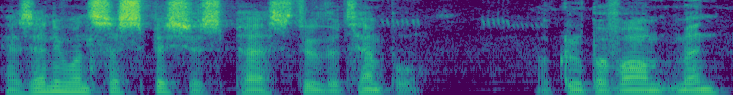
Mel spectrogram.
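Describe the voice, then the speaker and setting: A deep-voiced, solemn samurai lord. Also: male voice, slightly rough, heavily acted. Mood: earnest. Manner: measured, calm, formal. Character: solemn, honourable samurai lord, earnest and restrained. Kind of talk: cinematic video game acting.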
